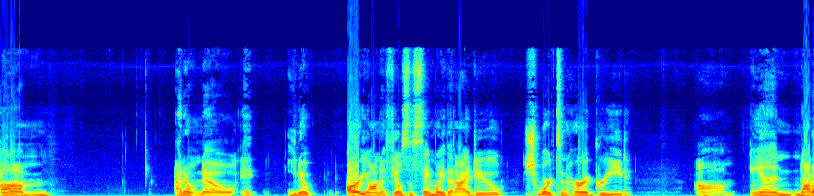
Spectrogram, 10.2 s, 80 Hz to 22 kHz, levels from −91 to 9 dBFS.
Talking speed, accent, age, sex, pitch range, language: 130 wpm, American, 30-49, female, 140-185 Hz, English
